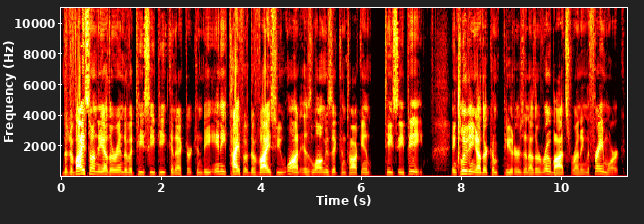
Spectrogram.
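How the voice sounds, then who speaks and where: A man with a bright, forward voice at a middle pitch presents a tutorial. He explains things methodically in scripted narration, recorded close and very dry. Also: brisk, no room sound.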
